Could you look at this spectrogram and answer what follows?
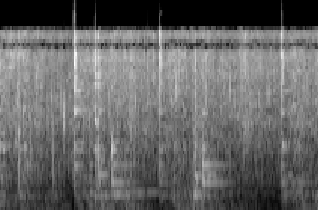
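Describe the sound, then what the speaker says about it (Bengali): Boiled chicken pieces fry with onions in hot oil, a steady close sizzle broken by sharp clanks and scrapes of a spatula against the pan. "এখন আমি এর মধ্যে দিয়ে দেব সিদ্ধ করে রাখা চিকেনগুলো চিকেনটাও তেলের সাথে এবার একটু ভেজে নেব"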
